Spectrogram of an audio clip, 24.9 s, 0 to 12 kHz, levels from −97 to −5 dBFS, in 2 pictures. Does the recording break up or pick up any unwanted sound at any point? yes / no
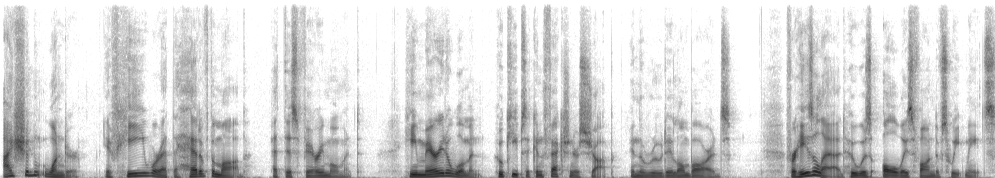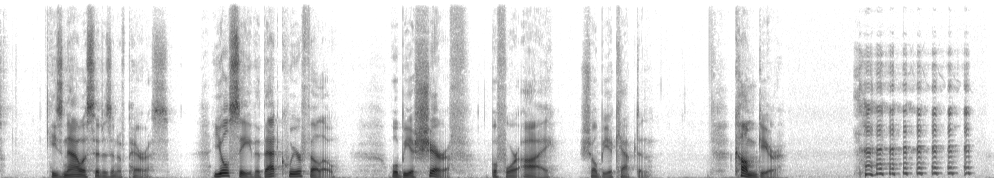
yes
